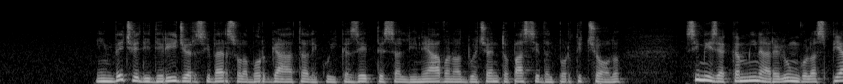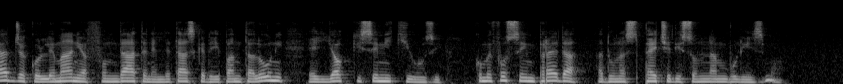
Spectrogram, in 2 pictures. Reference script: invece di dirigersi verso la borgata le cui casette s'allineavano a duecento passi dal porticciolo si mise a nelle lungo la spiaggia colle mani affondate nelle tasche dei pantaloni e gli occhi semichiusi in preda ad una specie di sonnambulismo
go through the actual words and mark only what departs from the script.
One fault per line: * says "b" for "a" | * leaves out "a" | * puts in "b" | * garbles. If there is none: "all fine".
* says "camminare" for "nelle"
* puts in "come fosse"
